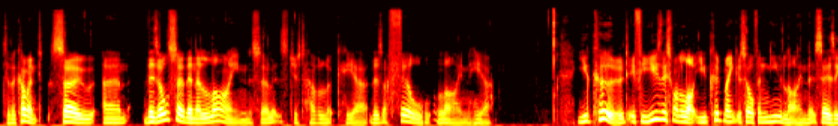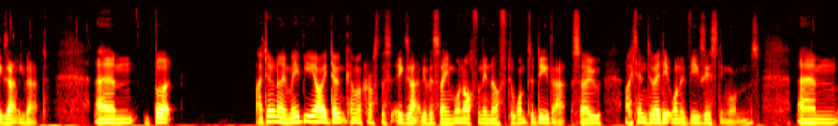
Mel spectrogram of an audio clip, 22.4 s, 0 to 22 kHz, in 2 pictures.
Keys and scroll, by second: 3.9 super+Tab.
